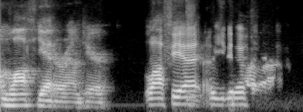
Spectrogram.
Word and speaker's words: Lafayette: lafette it's not it they pronounce it the cajes down there they say lafette like Laffy Taffy they say la yet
